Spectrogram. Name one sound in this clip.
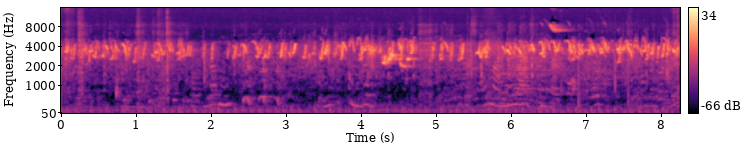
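Many chicks peep constantly in shrill, rapid chirps.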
